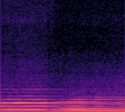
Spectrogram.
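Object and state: Nothing is struck.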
